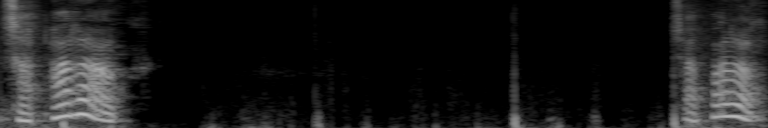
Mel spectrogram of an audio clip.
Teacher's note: vurğu şəkilçinin ilk hecasının üzərinə düşmüş hesab olunur.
